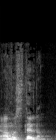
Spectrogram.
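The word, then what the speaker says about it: Amsterdam: あとはですね、アムステルダム、アムステルダムの発音ですね、どんな感じになるかというとアムステルダム、アムステルダムっていう音になります。最初の音がおみゃーん、ここにアクセントがあってアムステルで、ステーですね、チューシですね。で、ダム。これもおみゃーです、ね。で、アムステルダム。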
